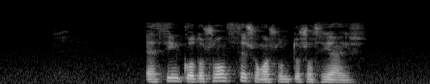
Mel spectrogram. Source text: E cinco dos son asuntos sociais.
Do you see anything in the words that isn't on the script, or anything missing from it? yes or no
yes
